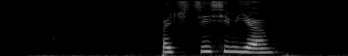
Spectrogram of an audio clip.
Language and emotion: Russian, neutral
